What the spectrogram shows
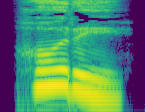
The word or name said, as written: ಹೋರೆ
